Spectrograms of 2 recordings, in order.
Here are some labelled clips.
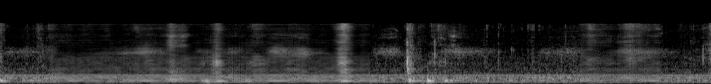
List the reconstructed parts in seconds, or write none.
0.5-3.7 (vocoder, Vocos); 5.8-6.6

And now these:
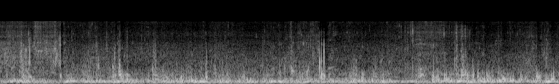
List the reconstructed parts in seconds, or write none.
0.0-0.4 (vocoder, BigVGAN v2); 2.1-2.5; 4.0-5.6

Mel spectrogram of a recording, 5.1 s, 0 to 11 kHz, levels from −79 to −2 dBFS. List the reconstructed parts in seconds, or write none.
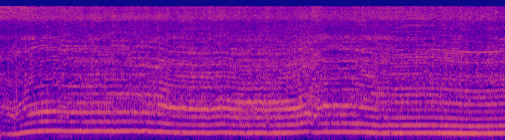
0.8-3.9 (vocoder, WaveNeXt)

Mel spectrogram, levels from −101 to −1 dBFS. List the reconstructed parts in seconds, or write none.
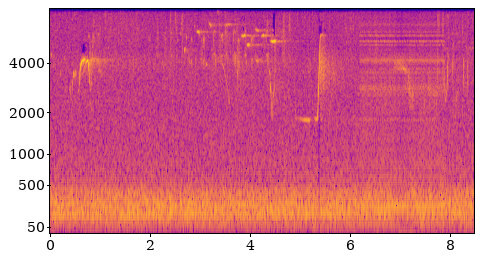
6.2-7.9 (codec, ZipCodec)

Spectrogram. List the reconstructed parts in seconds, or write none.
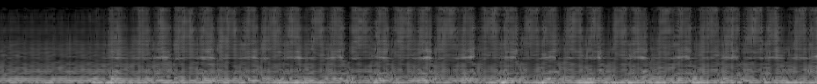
0.0-8.2 (vocoder, BigVGAN v2)

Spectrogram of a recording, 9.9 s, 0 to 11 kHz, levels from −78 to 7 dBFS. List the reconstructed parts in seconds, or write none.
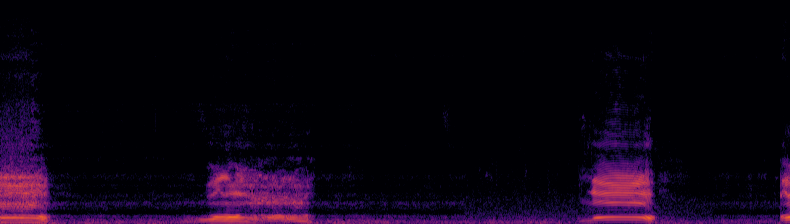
0.0-5.8 (codec, SNAC); 8.9-9.9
